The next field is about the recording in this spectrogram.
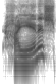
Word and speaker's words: Hyannis: Is it Hyannis, Massachusetts? – Correct.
